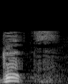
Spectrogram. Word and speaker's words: Götz: Ese es un apellido alemán y se pronuncia Götz.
